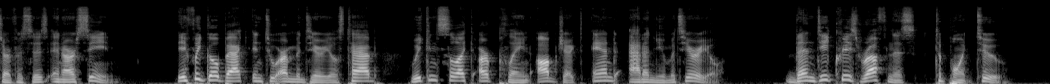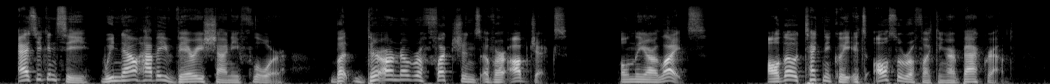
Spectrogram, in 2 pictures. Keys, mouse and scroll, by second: 1.3 click, 4.0 click, 5.1 click, 6.9 click, 9.2-9.9 scroll down 8, 10.4 click, 12.9 middle click, 14.8 click, 18.4 middle click, 19.6 shift+middle click, 20.3 scroll down 2.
